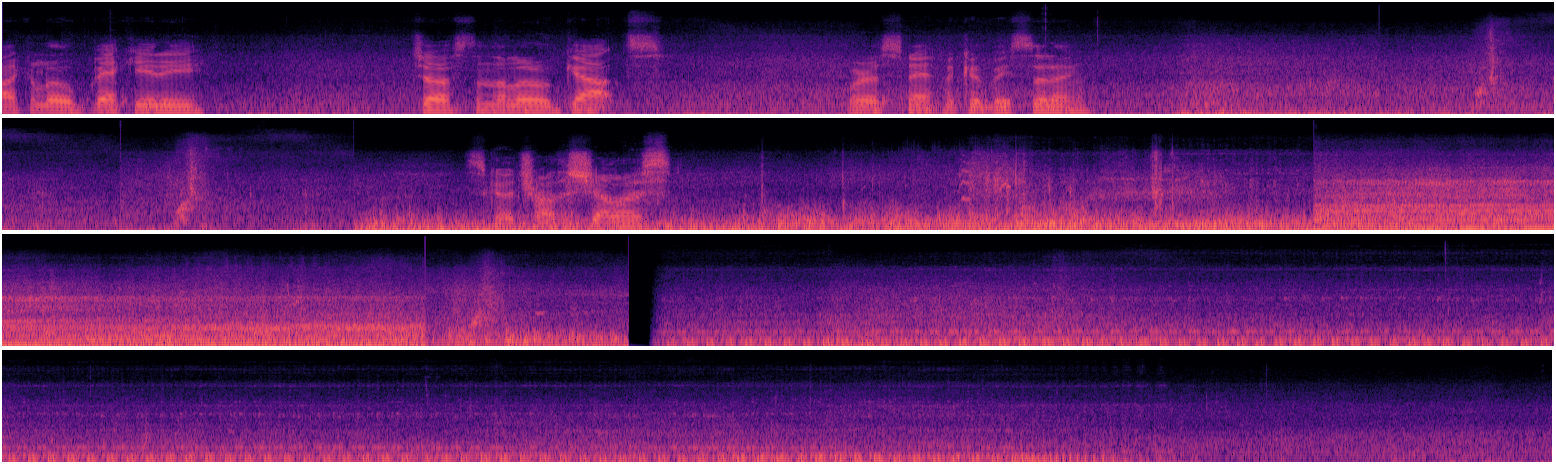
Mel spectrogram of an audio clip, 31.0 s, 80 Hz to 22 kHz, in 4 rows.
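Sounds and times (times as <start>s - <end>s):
water noise: 0.0s - 9.6s, 12.6s - 31.0s
wind: 0.0s - 31.0s
outboard motor running: 14.3s - 17.6s, 18.8s - 29.3s.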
